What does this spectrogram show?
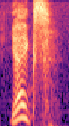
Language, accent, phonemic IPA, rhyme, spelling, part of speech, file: English, US, /jaɪks/, -aɪks, yikes, interjection, En-us-yikes.ogg
- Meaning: 1. Expression of shock and alarm 2. Expression of empathy with unpleasant or undesirable circumstances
